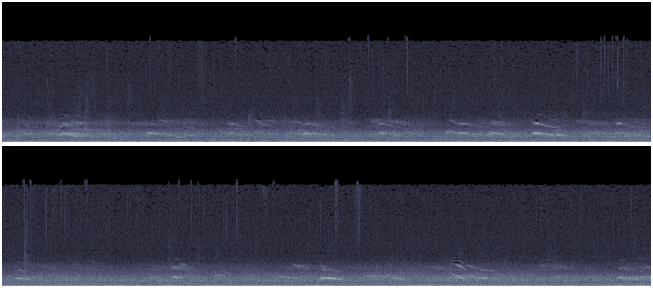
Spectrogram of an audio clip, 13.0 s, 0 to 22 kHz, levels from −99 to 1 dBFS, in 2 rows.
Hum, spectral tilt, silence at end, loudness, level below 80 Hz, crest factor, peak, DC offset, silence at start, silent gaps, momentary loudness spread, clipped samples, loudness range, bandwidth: none; -5.5 dB/octave; 0 s; -43 LUFS; -44 dBFS; 14 dB; -26 dBFS; under 0.1%; 0 s; none; 4 LU; under 0.1%; 2 LU; 16.5 kHz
